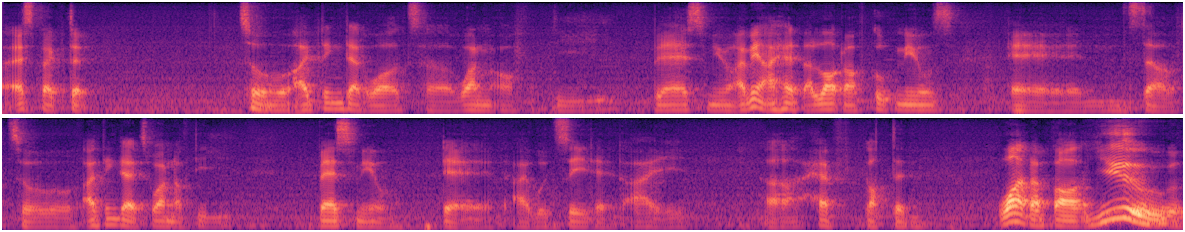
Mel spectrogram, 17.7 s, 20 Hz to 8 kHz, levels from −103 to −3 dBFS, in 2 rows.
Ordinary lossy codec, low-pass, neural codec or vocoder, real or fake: none; none; codec, 16 kHz, 0.8 kbps, ZipCodec; fake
